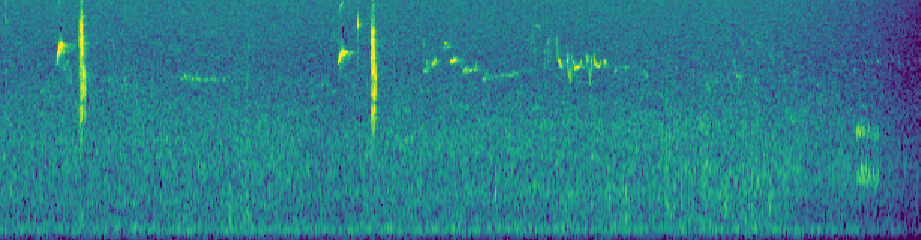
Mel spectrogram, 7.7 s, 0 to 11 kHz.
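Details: A female European stonechat in autumn, Gulf of Morbihan Regional Natural Park, Brittany, 17 October 2021 at a warm 23°C, gives two call pairs two seconds apart, each a thin high whistle and a hard stony tack, over low hum.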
